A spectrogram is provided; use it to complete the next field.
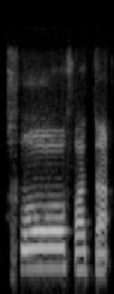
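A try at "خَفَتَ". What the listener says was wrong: Khafata. Tadi salah khofata. Salah. Panjang pendeknya nggak pas.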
